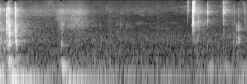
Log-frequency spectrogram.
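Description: Python code being typed on a computer keyboard, a few scattered quick key clicks in short bursts separated by quiet pauses, close and clear, no voices.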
